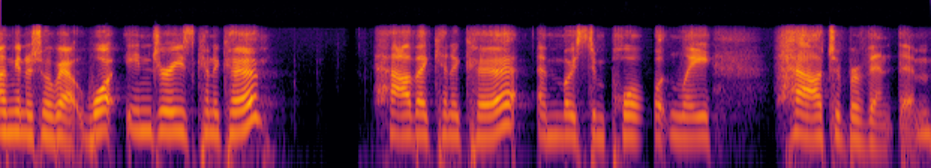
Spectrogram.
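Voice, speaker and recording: With an Australian accent, a woman talks at a fairly quick pace and fairly high pitch in a dry, close sound with no echo. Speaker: sports chiropractor. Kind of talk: presentation talk. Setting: talk to an audience with microphone. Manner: animated; loud.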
